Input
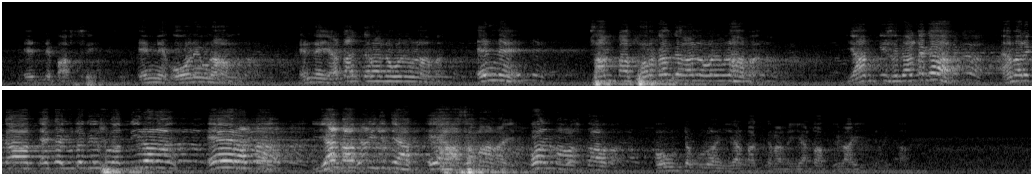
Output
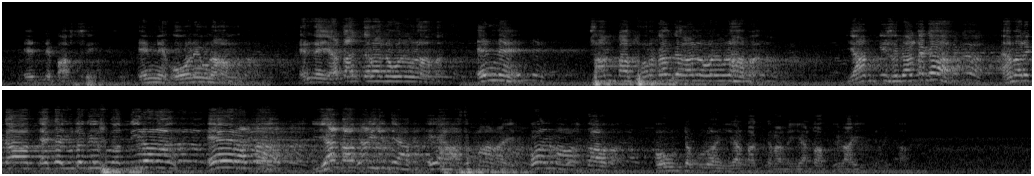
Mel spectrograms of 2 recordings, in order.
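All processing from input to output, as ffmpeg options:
ffmpeg -i in.wav -filter_complex "[0:a]asettb=1/sr,asplit=3[link_01][link_02][link_03];[link_01]atrim=end=2.694[link_04];[link_02]atrim=start=2.69:end=4.58,asetpts=PTS-STARTPTS,afade=type=in:duration=0.004:curve=qsin,afade=type=out:start_time=1.886:duration=0.004:curve=qsin,highpass=frequency=110:poles=1,bass=frequency=250:gain=-7,treble=frequency=4000:gain=9[link_05];[link_03]atrim=start=4.576[link_06];[link_04][link_05]acrossfade=duration=0.004:curve1=hsin:curve2=qsin[link_07];[link_07][link_06]acrossfade=duration=0.004:curve1=qsin:curve2=hsin,asettb=1/sr,asplit=3[link_08][link_09][link_10];[link_08]atrim=end=14.084[link_11];[link_09]atrim=start=14.08:end=16.12,asetpts=PTS-STARTPTS,afade=type=in:duration=0.004:curve=qsin,afade=type=out:start_time=2.036:duration=0.004:curve=qsin,highshelf=frequency=4900:gain=-9.5,acompressor=threshold=-30dB:ratio=2.5:attack=3.2:release=140:knee=1:detection=peak[link_12];[link_10]atrim=start=16.116[link_13];[link_11][link_12]acrossfade=duration=0.004:curve1=hsin:curve2=qsin[link_14];[link_14][link_13]acrossfade=duration=0.004:curve1=qsin:curve2=hsin,aemphasis=mode=production:type=50kf,acompressor=threshold=-25dB:ratio=2.5,volume=-2.5dB" out.wav

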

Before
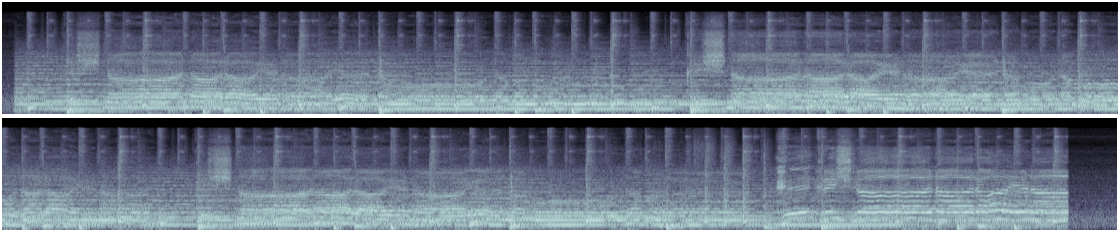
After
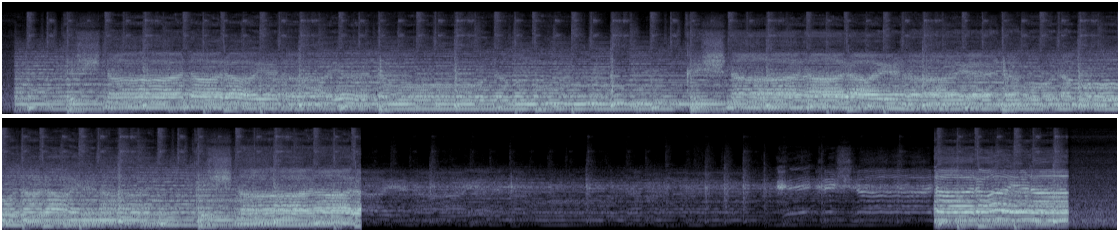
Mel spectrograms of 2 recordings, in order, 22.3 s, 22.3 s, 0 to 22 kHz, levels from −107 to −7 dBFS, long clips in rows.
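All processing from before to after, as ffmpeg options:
ffmpeg -i in.wav -filter_complex "[0:a]asettb=1/sr,asplit=3[link_01][link_02][link_03];[link_01]atrim=end=14.744[link_04];[link_02]atrim=start=14.74:end=20.48,asetpts=PTS-STARTPTS,afade=type=in:duration=0.004:curve=qsin,afade=type=out:start_time=5.736:duration=0.004:curve=qsin,bandpass=frequency=2000:width_type=q:width=7.2,flanger=delay=3.2:depth=5:regen=70:speed=1.3:shape=sinusoidal[link_05];[link_03]atrim=start=20.476[link_06];[link_04][link_05]acrossfade=duration=0.004:curve1=hsin:curve2=qsin[link_07];[link_07][link_06]acrossfade=duration=0.004:curve1=qsin:curve2=hsin,acrossover=split=2800[link_08][link_09];[link_09]acompressor=threshold=-50dB:ratio=4:attack=1:release=60[link_10];[link_08][link_10]amix=inputs=2:normalize=0,highpass=210,equalizer=frequency=340:width=3.2:gain=-9,volume=-6dB" out.wav

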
